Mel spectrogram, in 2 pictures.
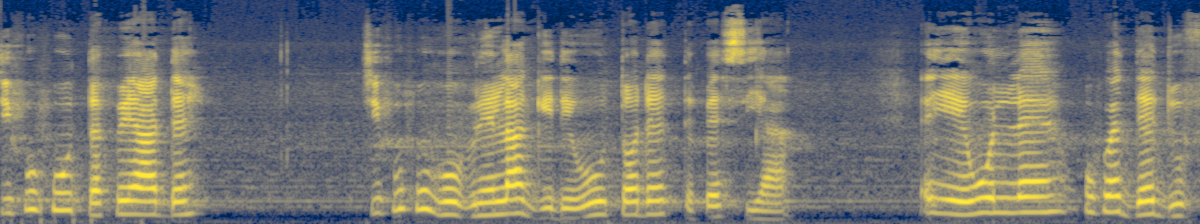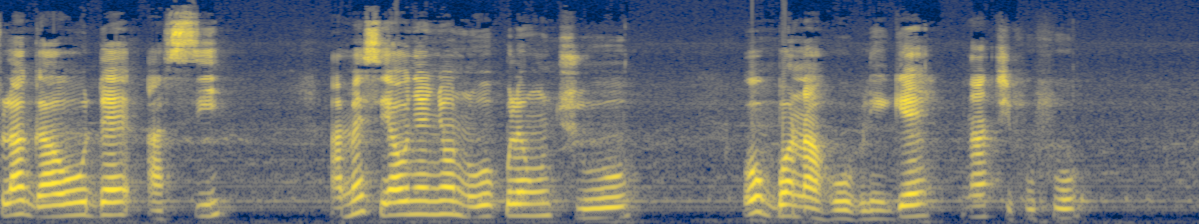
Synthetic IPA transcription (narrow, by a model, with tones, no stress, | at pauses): t͡ɕi˨ɸu˦ɸu˦t̪ɛ˨ɸɛ˦a˨ɖɛ˦ | t͡ɕi˨ɸu˦ɸu˦ɦo˨vlĩ˨la˦ɡe˨ɖe˨wo˦t̪ɔ˦ɖɛ˦t̪ɛ˨ɸɛ˦si˨a˨ | e˦je˦wo˦lɛ˦wo˦ɸɛ˦d̪ɛ˦d̪u˨fla˦ɡa˨wo˦ɖɛ˦a˨si˦ | a̰˨me˨si˨a˨wo˦ɲɛ̃˦ɲɔ̃˦nũ˨wo˦k͡plɛ˦ŋũ˦t͡ʃu˨wo˦ | wo˦ɡ͡bɔ˦nã˨ɦo˨vlĩ˨ɡɛ˦ | nã˦t͡ɕi˨fu˦ɸu˦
